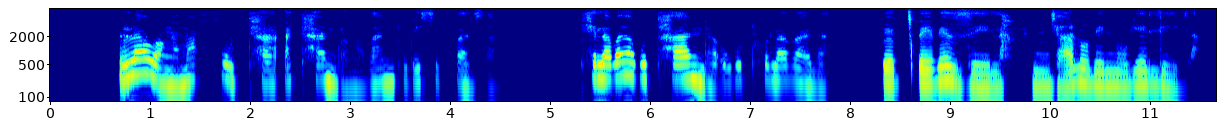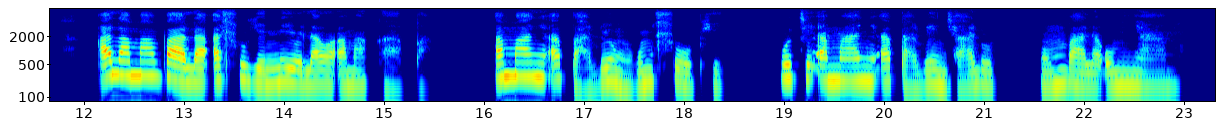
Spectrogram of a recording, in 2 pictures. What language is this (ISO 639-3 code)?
nde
